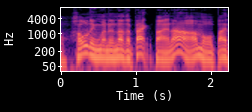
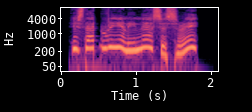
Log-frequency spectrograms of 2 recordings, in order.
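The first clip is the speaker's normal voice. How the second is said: whiny, very high-pitched voice. A lawyer asks the inspector a question, whiny voice. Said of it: "the lawyer asked in a whiny voice".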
